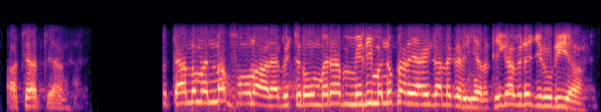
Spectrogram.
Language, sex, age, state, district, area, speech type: Punjabi, male, 30-45, Punjab, Fatehgarh Sahib, rural, conversation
